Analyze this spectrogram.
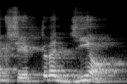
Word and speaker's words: क्षेत्रज्ञ: हम इसका उच्चारण हमने अभी अभी देखा, इसका सही उच्चारण है जियो, तो इसका सही उच्चारण है क्षेत्रज्ञ।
